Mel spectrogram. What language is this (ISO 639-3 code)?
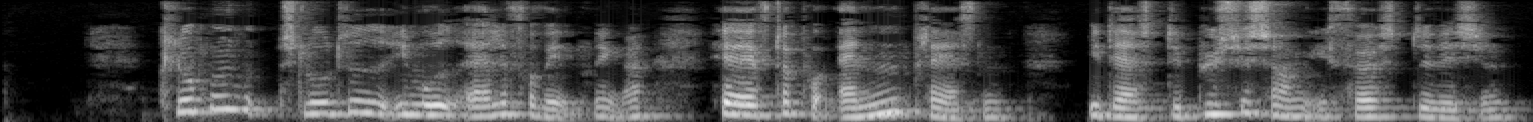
dan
